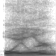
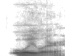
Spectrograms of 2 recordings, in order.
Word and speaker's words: Euler: then what type of sampler you prefer um Euler which is how you say that word um it's a last name and it's not right Euler Euler is a 15th century mathematician and we still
